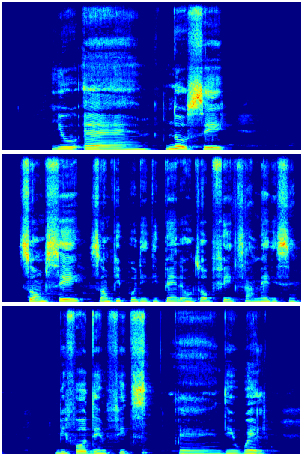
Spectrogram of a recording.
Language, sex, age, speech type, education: Nigerian Pidgin, female, 15-29, spontaneous, tertiary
